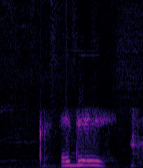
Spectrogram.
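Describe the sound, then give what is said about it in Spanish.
A baby babbles briefly over a thin, tinny mobile phone line, the phone held up to the baby: one short high-pitched coo-like vocalization, framed by a couple of faint clicks or breaths before and after. “Arrímale el celular al bebé a ver si quiere decirle algo a su mamá.”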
